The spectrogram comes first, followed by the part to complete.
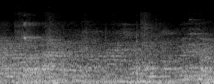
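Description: Footsteps of a group of people climbing a wooden staircase, many overlapping thuds, with voices chattering around them in a large hall.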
